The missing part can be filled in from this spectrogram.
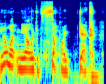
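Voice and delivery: quiet private mutter under the breath. Picking up a companion to steady him, muttering under breath. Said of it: "I'm just saying under my breath".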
